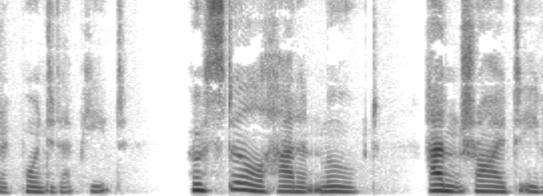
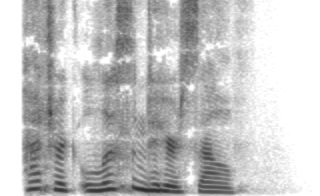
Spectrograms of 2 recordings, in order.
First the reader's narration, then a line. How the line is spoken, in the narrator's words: Andy exclaimed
